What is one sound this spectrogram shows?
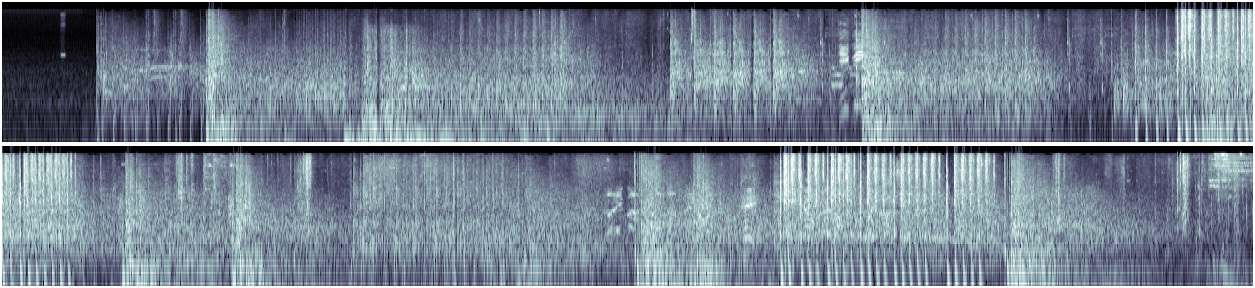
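Rapid gunfire crackles and booms.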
